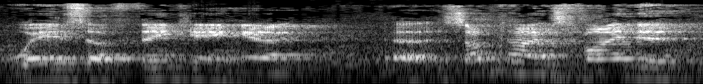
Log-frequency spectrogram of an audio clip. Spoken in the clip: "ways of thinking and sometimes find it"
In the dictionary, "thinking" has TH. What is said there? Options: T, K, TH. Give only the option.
TH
